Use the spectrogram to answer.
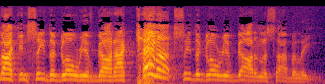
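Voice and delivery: ordinary talk

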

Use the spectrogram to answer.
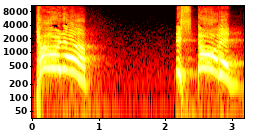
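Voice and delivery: very high, loud outburst; anguished preacher's shout. Acted. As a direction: hurl out each word separately. Climax describing the beaten face.

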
